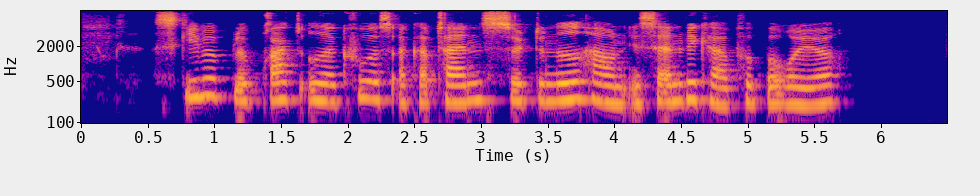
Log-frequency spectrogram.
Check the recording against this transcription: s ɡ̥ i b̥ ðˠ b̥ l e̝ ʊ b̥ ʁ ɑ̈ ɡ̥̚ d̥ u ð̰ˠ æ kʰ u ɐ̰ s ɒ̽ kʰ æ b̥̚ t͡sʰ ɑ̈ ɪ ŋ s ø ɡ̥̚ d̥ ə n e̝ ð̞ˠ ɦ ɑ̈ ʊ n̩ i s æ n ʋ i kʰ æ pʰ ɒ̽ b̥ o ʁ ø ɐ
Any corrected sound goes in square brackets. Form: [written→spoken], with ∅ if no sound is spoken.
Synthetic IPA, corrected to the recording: s ɡ̥ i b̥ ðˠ b̥ l e̝ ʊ b̥ ʁ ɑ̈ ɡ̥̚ d̥ u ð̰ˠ æ kʰ u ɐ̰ s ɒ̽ kʰ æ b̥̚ t͡sʰ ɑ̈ ɪ [ŋ→n] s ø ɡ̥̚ d̥ ə n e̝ ð̞ˠ ɦ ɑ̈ ʊ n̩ i s æ n ʋ i kʰ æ pʰ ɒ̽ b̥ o ʁ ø ɐ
